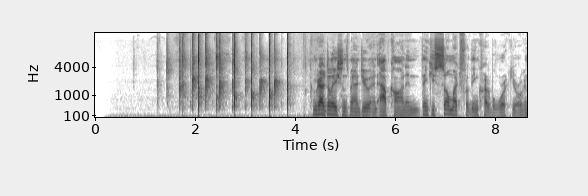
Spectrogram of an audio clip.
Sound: applause

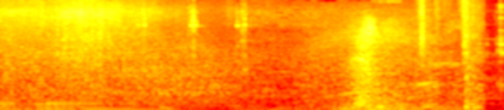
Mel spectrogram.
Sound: clock clicks; ice clinks; muddler thumps

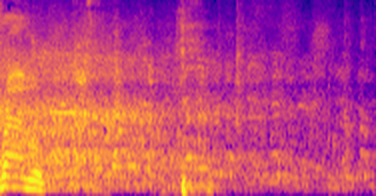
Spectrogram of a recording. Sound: audience laughing

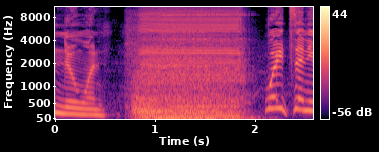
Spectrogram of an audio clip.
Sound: buzzing

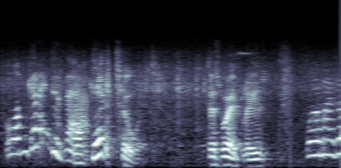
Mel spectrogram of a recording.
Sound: none

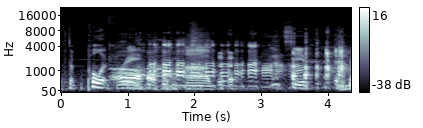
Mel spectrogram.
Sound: laughter

